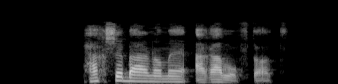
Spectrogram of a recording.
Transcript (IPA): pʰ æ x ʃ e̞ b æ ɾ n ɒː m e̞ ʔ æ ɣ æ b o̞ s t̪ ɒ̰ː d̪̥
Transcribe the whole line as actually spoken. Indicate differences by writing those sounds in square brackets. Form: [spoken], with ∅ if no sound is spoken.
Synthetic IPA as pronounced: pʰ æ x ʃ e̞ b æ ɾ n ɒː m e̞ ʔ æ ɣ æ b o̞ [f] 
